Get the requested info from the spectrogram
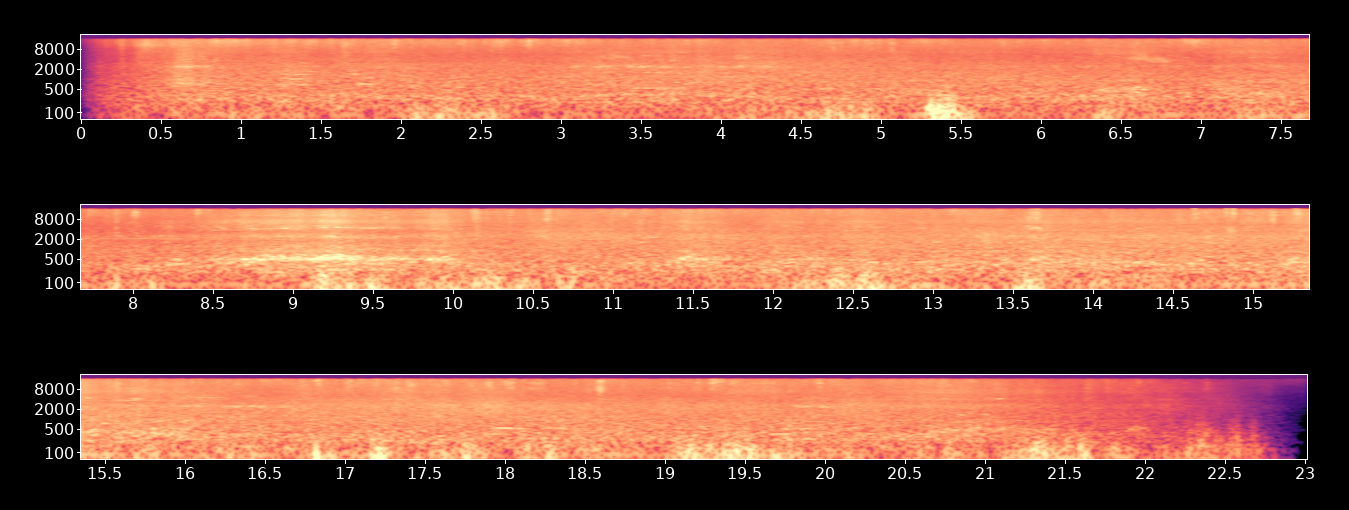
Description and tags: wind in a terrace with light whistles. people talking at the distance. dry leaves scratching the floor. recorded with minidisc, stereo electret mic and portable preamp.
wind, leaves, competition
